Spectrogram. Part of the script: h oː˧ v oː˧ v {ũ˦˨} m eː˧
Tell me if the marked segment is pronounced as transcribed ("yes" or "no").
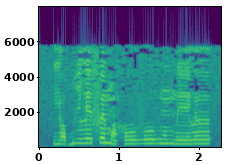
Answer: no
